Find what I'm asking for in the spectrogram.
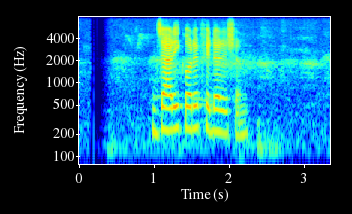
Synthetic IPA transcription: d͡ʑaɾikoɾefeɖeɾeʃon

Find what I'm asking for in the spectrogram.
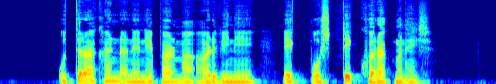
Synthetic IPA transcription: ʊt̪ːɾakʰəɳɖənenepaɭmãʔəɽʋineː | k̚posʈikʰːoɾakmənajʃʰe̥

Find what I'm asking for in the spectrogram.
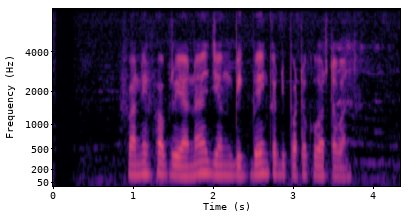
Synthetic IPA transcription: fanifabɾianad͡ʒɨŋbiɡ̚bɛjŋkɨrdipɔt̪ɔkəwart̪awan

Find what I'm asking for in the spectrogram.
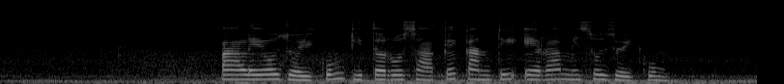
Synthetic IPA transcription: paleozoikʊmd̪̥i̤t̪əɾusakekaɳʈiʔeɾamisozoikʊm

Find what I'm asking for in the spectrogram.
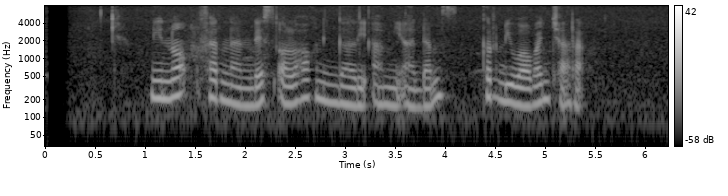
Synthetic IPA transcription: ninɔfɛrnandɛsɔlɔɦɔk̚niŋɡaliʔamḭʔadams | kɨrdiwawaɲt͡ʃaɾa̰

